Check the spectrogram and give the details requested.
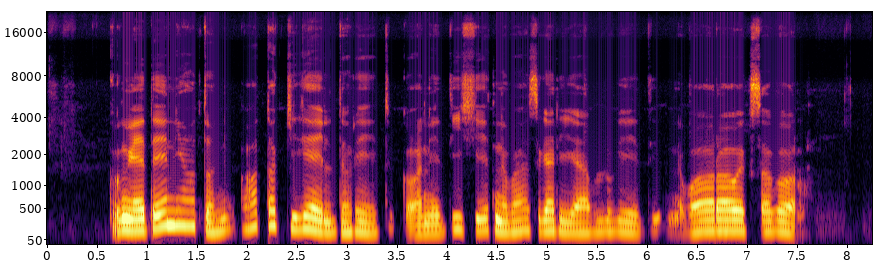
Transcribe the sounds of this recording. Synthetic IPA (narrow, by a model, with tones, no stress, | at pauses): kṵ˨ŋɛ˨tɛ˦ni˦ɔ˦to˨nɔ˦tɔ˦kːi˦kɛ˦ɪ˨lto˨ɾe˨tkɔ̰˨ne˨ti˦ʃe˦tnɪ˨ba˦ska˦ɾi˨ka˨blu˦ɡe˨ti˦nɪ̰˨bɔ˦ɾɔ˦wɛ˦ksɔ˦kɔ˨l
